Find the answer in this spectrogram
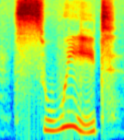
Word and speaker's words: suite: Sweet, pronounced sweet, is always a noun.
